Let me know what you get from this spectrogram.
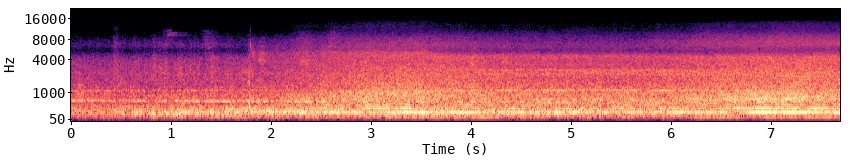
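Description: CPTM series 8500 electric multiple-unit train running past at close range, its wheels rumbling with a steady electrical hum over the top. The sound grows louder as the cars go by.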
